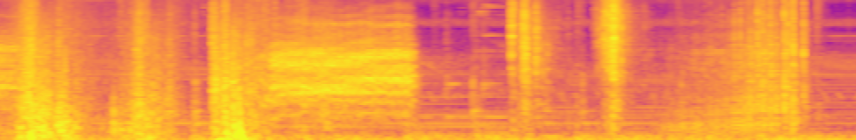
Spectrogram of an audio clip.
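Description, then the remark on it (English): A massive vulture with gold and blue feathers screeches loudly as it lands in the path of a carriage, giving several harsh, rasping cries and one drawn-out shriek, with bursts of flapping noise and no voices. “It was a massive vulture.”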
